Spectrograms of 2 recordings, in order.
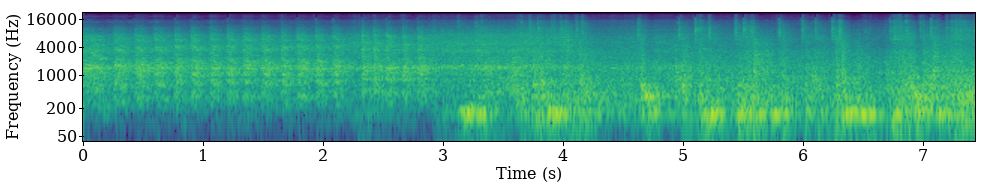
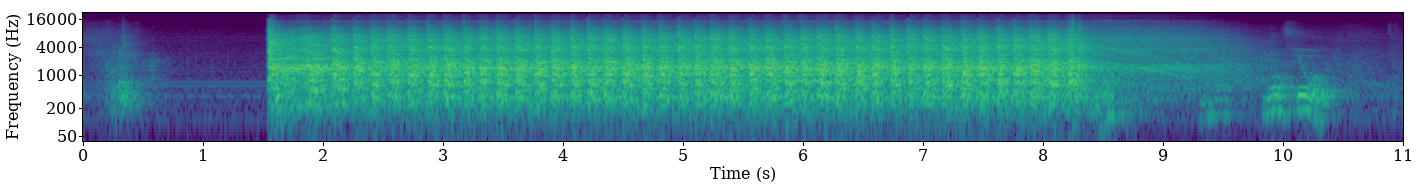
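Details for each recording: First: GM Vortec engine project, petrol, first start after fixing the missing fuel pump ground, no coolant in it: starter churns about three seconds, then the engine fires and settles into an even, steady run. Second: GM Vortec engine project, petrol, crank with no fuel delivery: steady fast starter churning, about three beats a second, for seven seconds with no catch; traced to a missing fuel pump ground, fixed with a temporary ground.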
